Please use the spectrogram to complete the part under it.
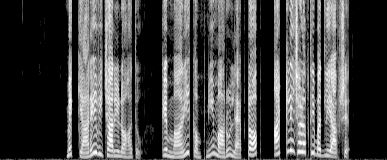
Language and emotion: Gujarati, surprised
